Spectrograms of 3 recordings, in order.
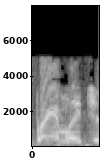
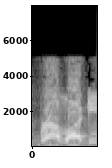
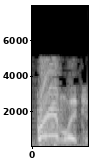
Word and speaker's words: Bramlage: Well, generally said Bramlage or Bramlage if you're German. But Bramlage is how it's said, and as I told Judy, everybody calls me Dr. B.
